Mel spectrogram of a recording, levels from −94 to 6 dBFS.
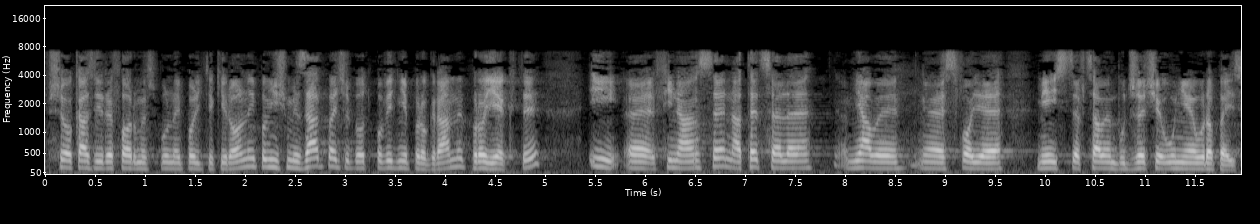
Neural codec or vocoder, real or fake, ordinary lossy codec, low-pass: none; real; none; 7.2 kHz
